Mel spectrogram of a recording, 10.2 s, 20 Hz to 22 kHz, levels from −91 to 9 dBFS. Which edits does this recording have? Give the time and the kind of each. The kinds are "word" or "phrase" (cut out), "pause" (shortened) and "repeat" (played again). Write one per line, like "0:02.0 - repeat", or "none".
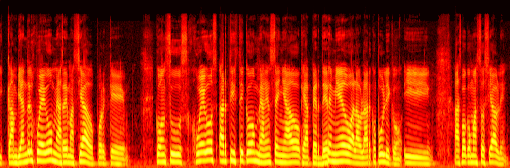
0:01.3 - word
0:03.1 - pause
0:06.0 - word
0:06.6 - word
0:07.5 - word
0:09.2 - phrase

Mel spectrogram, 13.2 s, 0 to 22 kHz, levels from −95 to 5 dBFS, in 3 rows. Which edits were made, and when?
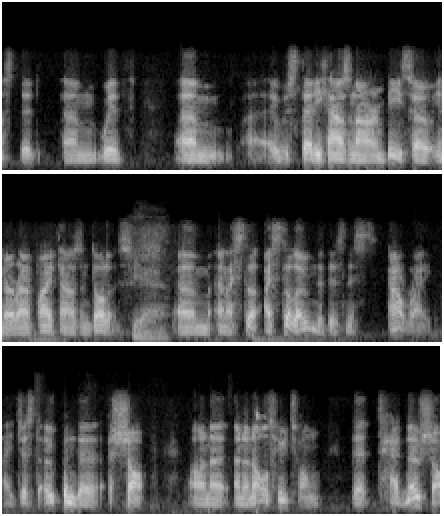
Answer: none

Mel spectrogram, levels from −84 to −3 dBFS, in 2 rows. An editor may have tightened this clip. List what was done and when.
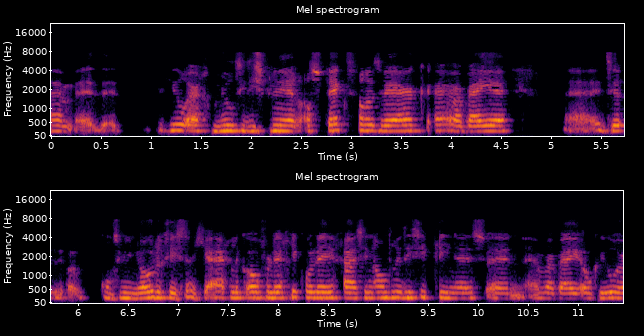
0:08.1 - word

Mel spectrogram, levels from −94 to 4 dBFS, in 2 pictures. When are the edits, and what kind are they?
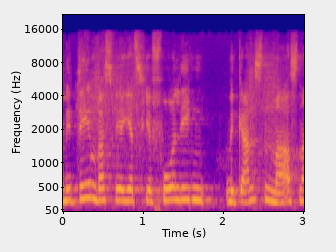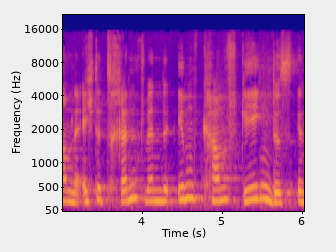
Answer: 0:02.2 - word

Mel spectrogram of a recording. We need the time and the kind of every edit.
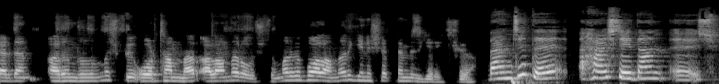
0:04.8 - pause

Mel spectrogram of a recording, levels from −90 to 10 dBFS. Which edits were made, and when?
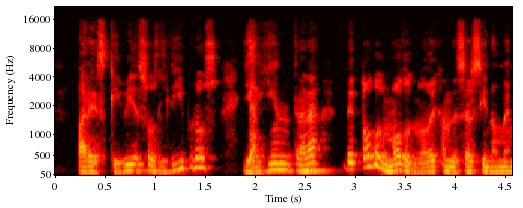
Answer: none

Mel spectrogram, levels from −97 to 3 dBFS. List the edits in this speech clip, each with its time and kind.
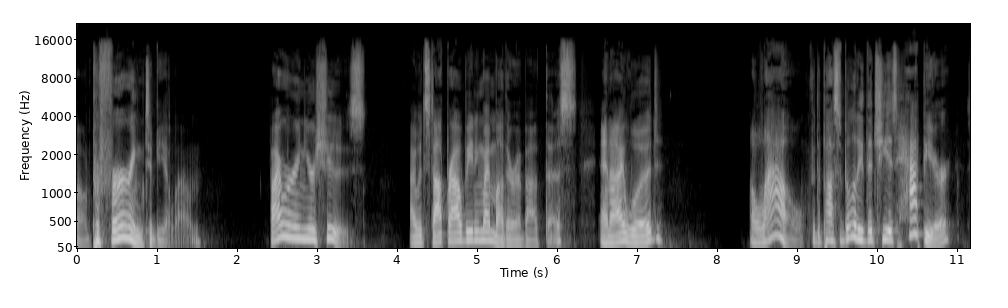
none

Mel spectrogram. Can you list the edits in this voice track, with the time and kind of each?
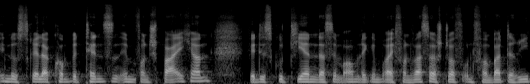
0:01.4 - word

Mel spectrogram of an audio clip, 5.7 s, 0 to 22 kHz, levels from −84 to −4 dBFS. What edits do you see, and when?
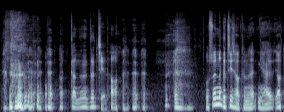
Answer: none

